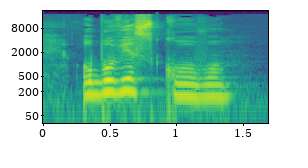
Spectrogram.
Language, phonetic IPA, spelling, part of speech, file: Ukrainian, [ɔbɔʋjɐzˈkɔwɔ], обов'язково, adverb, Uk-обов'язково.ogg
- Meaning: 1. obligatorily, mandatorily 2. necessarily 3. definitely, without fail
